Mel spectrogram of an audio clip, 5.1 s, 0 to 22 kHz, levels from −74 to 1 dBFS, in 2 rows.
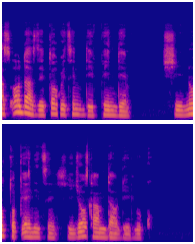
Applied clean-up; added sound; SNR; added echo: none; none; none; none.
